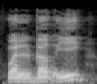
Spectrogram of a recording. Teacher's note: gha disukun dan suaranya mengarah ke kasroh, bibir disenyumkan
